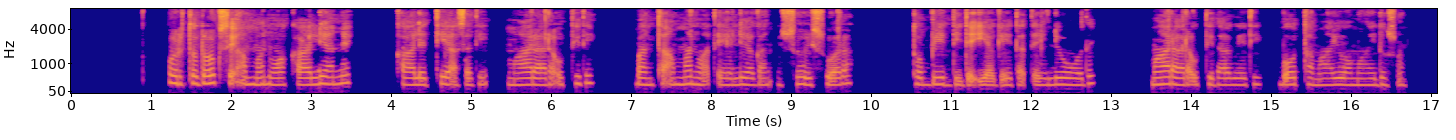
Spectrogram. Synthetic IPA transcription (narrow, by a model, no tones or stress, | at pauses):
ʔɔɾt̪ɔd̪ɔksɛ̰ʔɐ̰mːɐnʊwaːkʰaːlːɪjanːɛ | kʰaːlɛt̪ːɪjɐɐsɐt̪ɪ | maːɾaːɾɐ̰ʔʊt̪ːɪd̪ɪ | bɐnt̪ːɐ̰ʔɐmːɐnʊwa̰ːt̪ʼe̞ːlːɪjɐɡɐnɪsːɔɪsːʊwɐɾɐ | t̪ɔbːiːd̪ːɪd̪ɛʔɪ̰jɐ̰ɡe̞ːt̪ɐt̪ʼe̞ːlːɪjɔwɔd̪ɛ | maːɾaːɾɐ̰ʊt̪ːɪd̪aːɡe̞ːt̪ɪ | bo̞ːt̪ːɐmaːjʊwɐmaːjɪd̪ɔsɔnɐ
